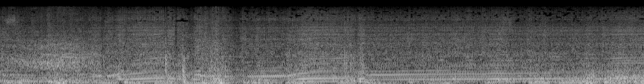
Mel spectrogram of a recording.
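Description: A racing car engine roars and revs higher through quick gear shifts.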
